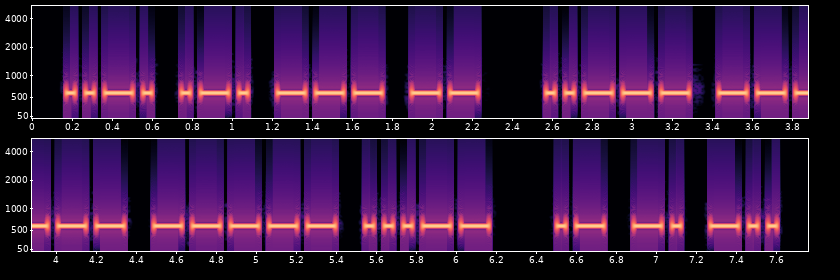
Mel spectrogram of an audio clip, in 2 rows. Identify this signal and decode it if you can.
Morse code, heard as a keyed tone, about 25 wpm, 600 Hz. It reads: FROM 2003 AND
